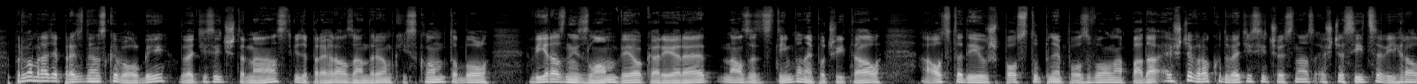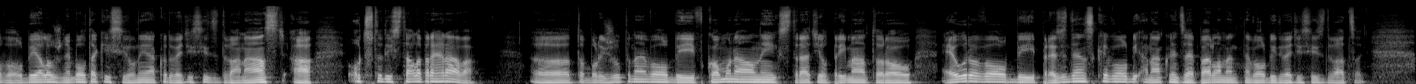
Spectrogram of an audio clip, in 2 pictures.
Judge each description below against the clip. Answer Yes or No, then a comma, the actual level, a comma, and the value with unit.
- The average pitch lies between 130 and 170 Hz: No, low, 105 Hz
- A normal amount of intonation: Yes, average, 3.7 semitones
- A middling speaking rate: Yes, average, 140 wpm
